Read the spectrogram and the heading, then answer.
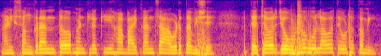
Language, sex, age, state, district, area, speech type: Marathi, female, 45-60, Maharashtra, Buldhana, urban, spontaneous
